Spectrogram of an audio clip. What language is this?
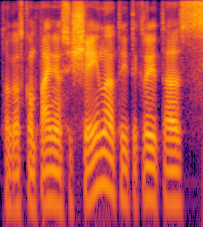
Lithuanian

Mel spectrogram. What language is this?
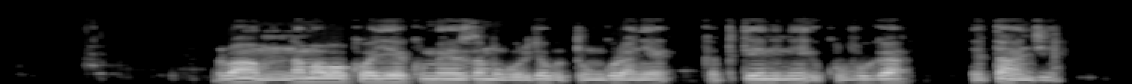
Kinyarwanda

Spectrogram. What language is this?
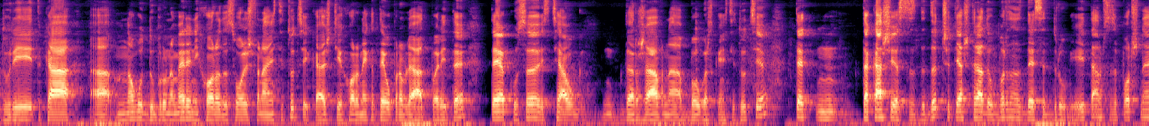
Bulgarian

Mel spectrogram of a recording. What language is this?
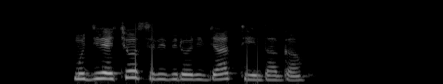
Kinyarwanda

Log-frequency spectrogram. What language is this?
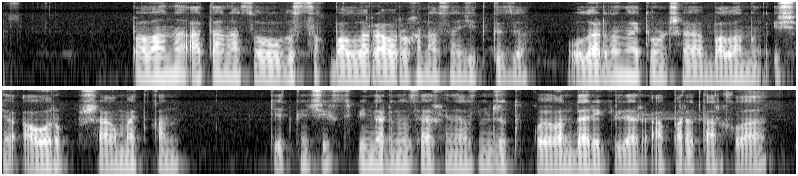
Kazakh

